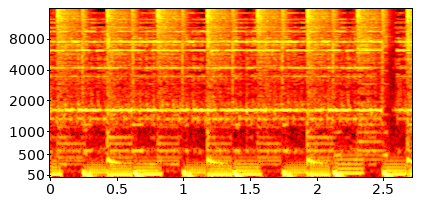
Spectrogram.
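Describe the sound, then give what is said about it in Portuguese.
A telephone rings in a loud, steady repeating pattern, its bright electronic trill cycling about twice a second over a thumping low beat, with no voices. “Marco Silva, o telefone está tocando. Atende aí”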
